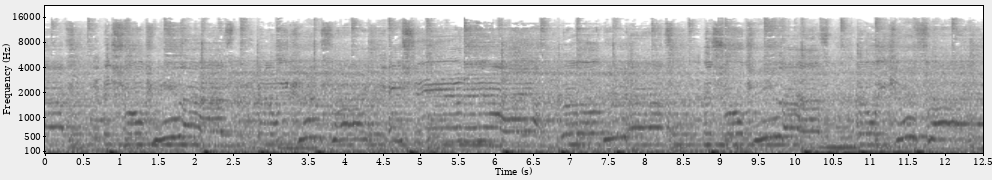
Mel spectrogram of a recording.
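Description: Live pop-punk band playing loud through an arena PA, recorded from the crowd: drum kit with a steady kick beat about once a second, guitar and bass, and a sung vocal line over the top.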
